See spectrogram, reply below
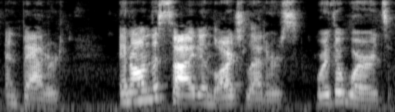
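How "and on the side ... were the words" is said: ordinary delivery, nothing marked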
